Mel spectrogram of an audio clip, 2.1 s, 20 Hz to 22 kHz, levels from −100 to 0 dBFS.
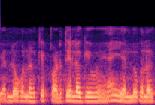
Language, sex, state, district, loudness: Hindi, female, Chhattisgarh, Rajnandgaon, -16 LUFS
